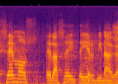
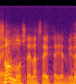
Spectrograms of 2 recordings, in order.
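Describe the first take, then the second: First: "hacemos" said as "semos", first vowel turned to e; mispronounced "somos". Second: "Somos" with a clear o in the first syllable; correcting "Somos". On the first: Litigant explaining a quarrel to the judge, mispronouncing "somos" as "semos". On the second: Judge corrects the litigant's grammar, stressing "Somos". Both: Acted. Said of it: "que se dice así".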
